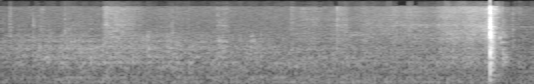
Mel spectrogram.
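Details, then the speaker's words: Cold engine, VW Passat coolant reservoir cap opened during used-car check: short sharp hiss of pressure release, showing the cooling system holds pressure as it should; normal. "when a coolant system is in good order you want to hear a pressure relief when you open it"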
